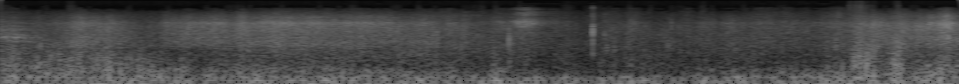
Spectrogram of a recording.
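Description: Cold wind gusts across an open Cheviot hillside, buffeting the microphone with a loud, continuous low roar that swells and eases but never stops.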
